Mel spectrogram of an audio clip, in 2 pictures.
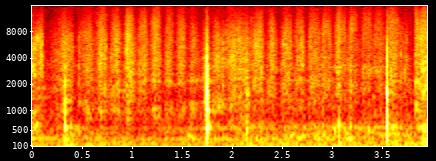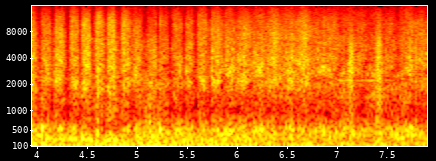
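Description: The bristles of an orange-handled shoe brush rub over a hollow, empty brown leather slip-on shoe held on a wooden board. A steady, soft scratchy brushing continues throughout, broken by a few sharp clicks, with no ring.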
